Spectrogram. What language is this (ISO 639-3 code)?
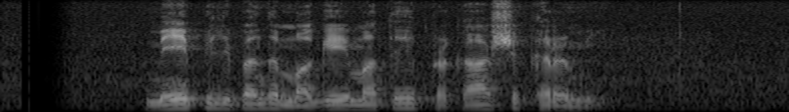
sin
